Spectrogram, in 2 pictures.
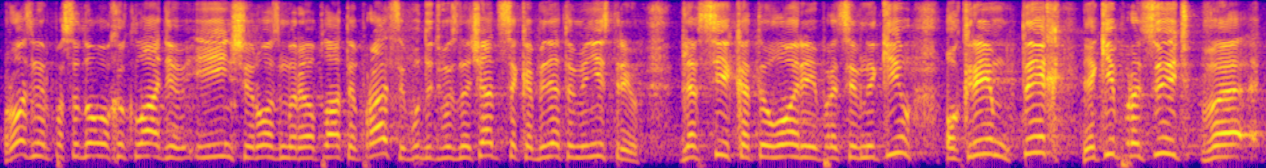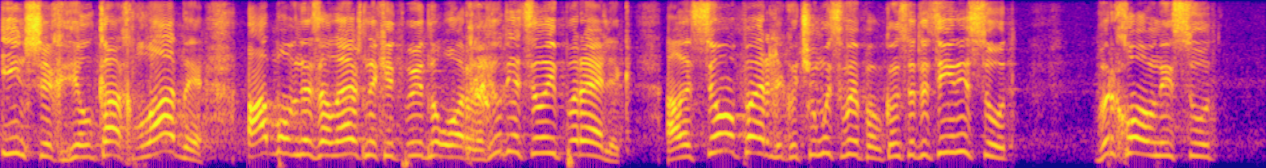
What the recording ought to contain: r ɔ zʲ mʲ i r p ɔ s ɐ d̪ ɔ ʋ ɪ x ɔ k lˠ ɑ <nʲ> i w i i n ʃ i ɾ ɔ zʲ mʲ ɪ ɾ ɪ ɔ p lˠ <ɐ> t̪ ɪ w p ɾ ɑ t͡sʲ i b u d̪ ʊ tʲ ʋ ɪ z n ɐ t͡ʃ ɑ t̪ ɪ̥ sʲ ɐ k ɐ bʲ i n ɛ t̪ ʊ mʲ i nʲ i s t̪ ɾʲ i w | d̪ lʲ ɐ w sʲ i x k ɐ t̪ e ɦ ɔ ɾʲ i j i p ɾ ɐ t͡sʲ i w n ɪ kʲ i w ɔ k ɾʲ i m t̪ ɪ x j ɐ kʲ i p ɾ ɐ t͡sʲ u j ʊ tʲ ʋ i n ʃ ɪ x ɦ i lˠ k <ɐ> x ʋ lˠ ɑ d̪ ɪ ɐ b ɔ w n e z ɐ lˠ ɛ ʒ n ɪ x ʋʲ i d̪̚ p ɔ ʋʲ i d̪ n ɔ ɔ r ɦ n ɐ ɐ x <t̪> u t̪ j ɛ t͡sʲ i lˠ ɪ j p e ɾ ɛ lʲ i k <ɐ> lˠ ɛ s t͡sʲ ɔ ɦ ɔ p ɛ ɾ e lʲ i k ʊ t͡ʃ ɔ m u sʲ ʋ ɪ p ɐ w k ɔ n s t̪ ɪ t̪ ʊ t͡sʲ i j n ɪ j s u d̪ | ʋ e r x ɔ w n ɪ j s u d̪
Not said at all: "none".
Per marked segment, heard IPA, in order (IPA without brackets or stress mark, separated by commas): dʲ, ɑ, ɑ, t̪, ɐ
